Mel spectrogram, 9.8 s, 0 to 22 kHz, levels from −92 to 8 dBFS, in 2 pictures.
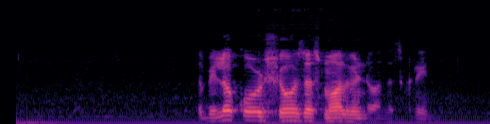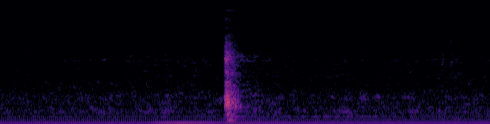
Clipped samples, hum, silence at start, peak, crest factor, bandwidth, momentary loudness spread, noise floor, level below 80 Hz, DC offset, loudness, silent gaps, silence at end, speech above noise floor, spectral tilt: under 0.1%; 50 Hz at -65 dBFS; 2 s; -16 dBFS; 24 dB; 16.5 kHz; 23 LU; -70 dBFS; -68 dBFS; under 0.1%; -33 LUFS; none; 2.55 s; 37 dB; -5.5 dB/octave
